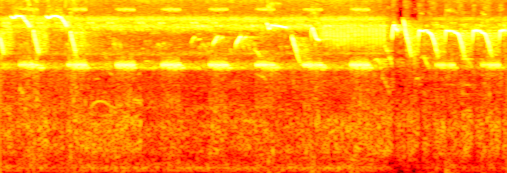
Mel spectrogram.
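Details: Asian brown flycatcher singing to stir other birds to sing: scattered high slurred notes, then a quick run of five or six descending chirps, with a continuous insect whine behind.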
